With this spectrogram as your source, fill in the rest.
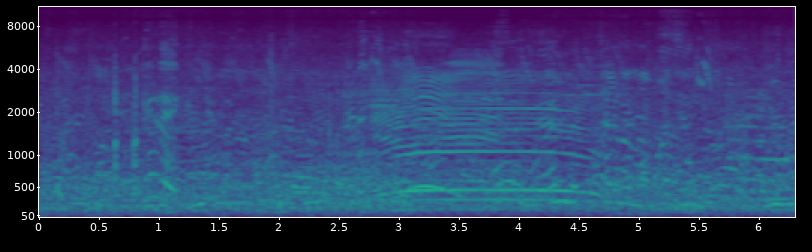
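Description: Cattle low and moo at a busy cow market in Chintamani, the calls rising over steady crowd chatter and nearby voices.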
